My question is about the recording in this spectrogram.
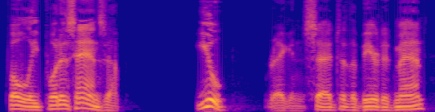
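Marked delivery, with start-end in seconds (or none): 1.9-2.3 put-on louder, higher Yugoslavian-accented command. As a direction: call him out in a Yugoslavian accent. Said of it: "I expected that from your accent".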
